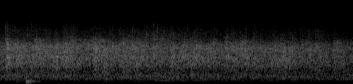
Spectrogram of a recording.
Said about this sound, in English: Give her a round of applause for that poetry.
